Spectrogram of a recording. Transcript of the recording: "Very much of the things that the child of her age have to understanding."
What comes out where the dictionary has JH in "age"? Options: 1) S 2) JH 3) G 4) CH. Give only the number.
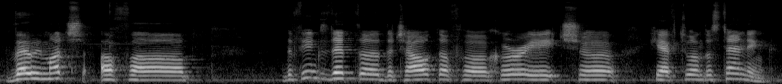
4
